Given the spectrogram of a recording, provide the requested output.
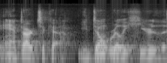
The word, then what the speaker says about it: Antarctica: hear if I say it quickly I say Antarctica you don't really hear the sea but it is Antarctica that would be the very the proper way to pronounce it aunt Arctic and Antarctica is where you would find penguins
